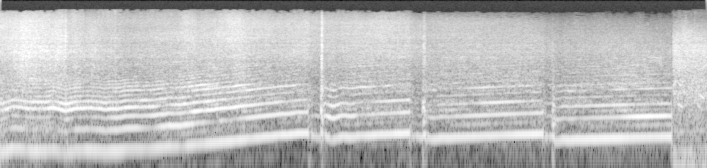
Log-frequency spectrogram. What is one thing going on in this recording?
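A rally car engine screams as it accelerates away up the road.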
